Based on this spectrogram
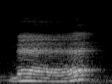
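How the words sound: The pitch dips and then turns slightly up. The listener has understood. "끄트머리 약간 쳐줘야 돼요. 낚시 모양을 생각하세요"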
